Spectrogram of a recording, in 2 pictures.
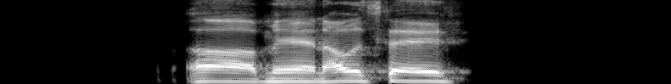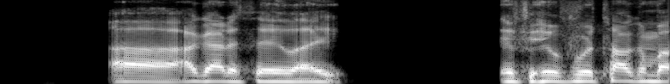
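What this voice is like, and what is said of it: Usual voice. Nothing is said of it.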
